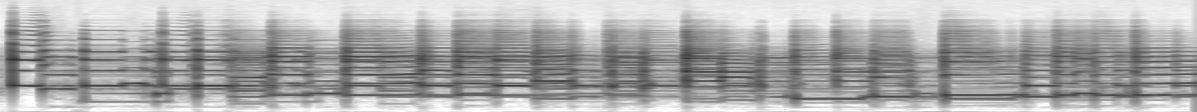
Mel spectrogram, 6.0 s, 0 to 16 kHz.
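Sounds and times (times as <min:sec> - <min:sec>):
guitar with delay effect: 0:00.0 - 0:05.9.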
